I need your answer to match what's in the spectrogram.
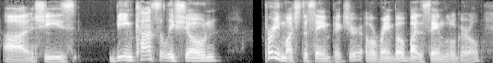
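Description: A man's voice: fairly low pitch, very animated, moderate pace, no room sound. A man co-hosting a podcast, chatting in an easygoing, rambling way and laughing often. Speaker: podcast co-host. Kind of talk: casual chat recapping a sitcom episode. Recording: dry, dull lo-fi sound.

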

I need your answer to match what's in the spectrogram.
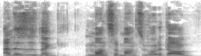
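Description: A man hosting a comedy podcast, ranting animatedly and swearing, with his voice jumping up when he gets worked up. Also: fast talker. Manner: animated, swearing, pitch leaps when excited. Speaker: podcast host. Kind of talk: comedic storytelling rant.

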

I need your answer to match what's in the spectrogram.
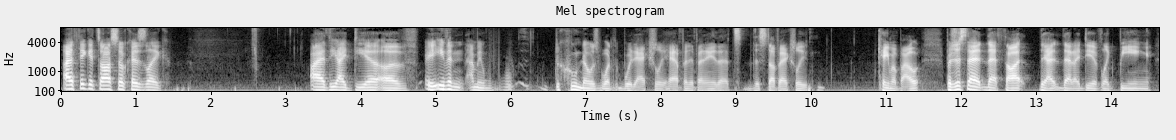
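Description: A podcast co-host chats casually, rambling, halting and cutting himself off as he goes, with some casual swearing thrown in. His voice is on the low side, pushed and bright, captured on a dry recording.

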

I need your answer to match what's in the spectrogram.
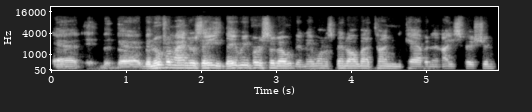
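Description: Folksy man reminiscing in mid pitch. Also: steady tone, brisk, warm tone, poor audio. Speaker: interview guest, hockey veteran. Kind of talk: casual reminiscing chat.

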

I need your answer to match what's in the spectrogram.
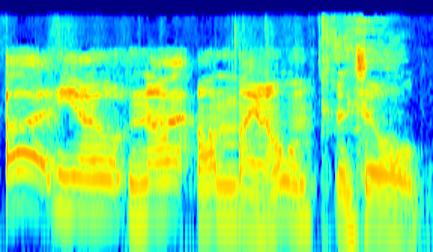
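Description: A man's voice: sits high, takes it slowly, slight background noise. A man chatting casually as a podcast co-host. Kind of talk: casual chat.

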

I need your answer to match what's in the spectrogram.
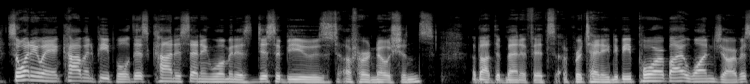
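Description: A man narrates a scripted music podcast in a dry, sardonic, wry manner. His voice sits at a middle pitch. The sound is dead dry and close, with no room at all. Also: a bit bright, dry recording. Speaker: podcast host.

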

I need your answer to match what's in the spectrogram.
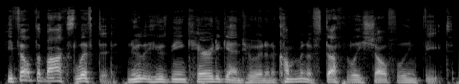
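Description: A man narrating a 1930s pulp adventure story in a vivid, expressive reading style. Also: mid-range voice, fast talker. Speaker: narrator of pulp fiction podcast. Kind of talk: dramatic audiobook narration.

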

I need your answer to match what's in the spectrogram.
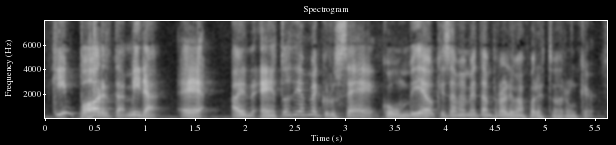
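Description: A woman's voice: mid-range voice, fairly quick. A woman with a Venezuelan accent hosting a podcast, chatting casually and laughing easily. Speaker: podcast host.

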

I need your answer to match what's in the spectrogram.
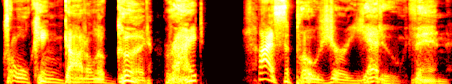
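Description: A man's voice: medium pitch, very animated, slow, vocal fry, pushed and bright, husky, no echo, clean studio sound, heavily acted. A man voicing a small, cunning male troll who brags about himself. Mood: boastful. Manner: cocky, bragging.

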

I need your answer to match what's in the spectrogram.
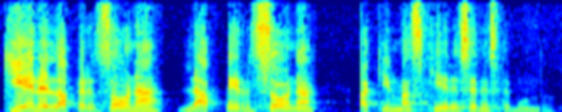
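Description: A man's voice: a little high, measured pace. A man, a priest, teaching a prayer course to a live group, telling stories and asking his listeners questions. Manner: animated storytelling, asks the audience questions.

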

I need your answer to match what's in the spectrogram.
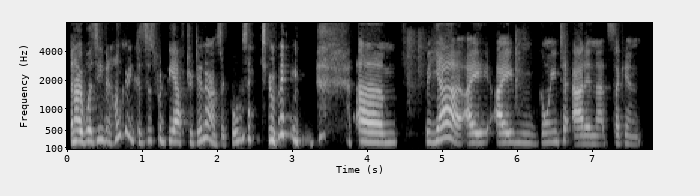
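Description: A woman's voice: a little high, a little fast. A woman from Canada, a podcast guest, chatting casually and laughing often as she acts out what people said. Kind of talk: casual interview chat.

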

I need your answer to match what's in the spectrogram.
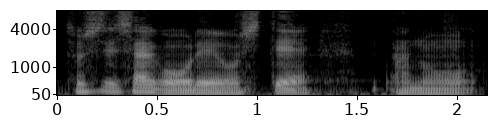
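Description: A middle-aged man from Japan, a guest pianist, telling anecdotes on a radio talk show, lively and laughing often. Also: deep voice, moderate pace. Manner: animated storyteller, laughs often, acts out quoted lines. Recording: radio studio with faint music behind.

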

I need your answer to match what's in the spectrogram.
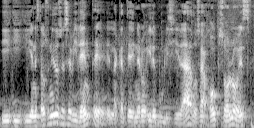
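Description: Casting: male podcast panelist, fairly low voice, casual analysis, faint music underneath. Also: animated, fairly quick.

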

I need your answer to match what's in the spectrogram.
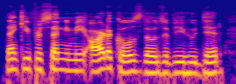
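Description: Male podcast host from Boston, slightly high voice, loose self-mocking ramble, dry close closet sound. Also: fairly even intonation, quick pace, no echo. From Boston, United States. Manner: joking, self-deprecating, profane asides. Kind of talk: casual, rambling podcast outro. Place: small closet, indoors.

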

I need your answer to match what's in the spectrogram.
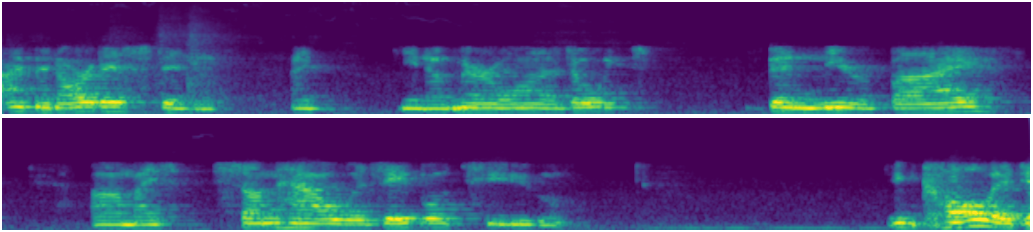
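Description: Rambling man on an echoey phone line. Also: mid-range voice. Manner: rambling and reflective, with frequent restarts. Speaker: podcast guest. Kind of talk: casual podcast talk.

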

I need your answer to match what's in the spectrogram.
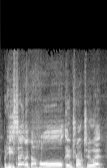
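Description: A man with a fairly high voice chats casually on a podcast. He rambles through his stories with plenty of fillers, and he jumps up in pitch when he gets excited. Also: brisk, slight background noise. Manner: rambling, animated storytelling with many fillers. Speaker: podcast co-host. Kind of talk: casual chat.

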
